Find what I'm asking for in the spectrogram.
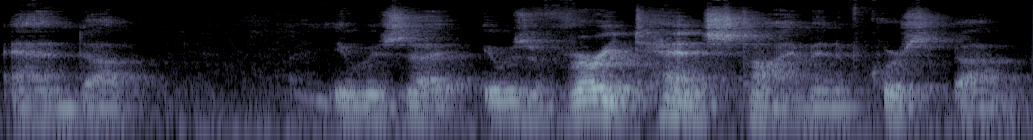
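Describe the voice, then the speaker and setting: Mellow older man in an echoey room. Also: on the low side, steady tone. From New Jersey, USA. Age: 60s. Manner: rambling, halting storyteller. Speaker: interviewee sharing memories. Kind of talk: unscripted oral-history recollection. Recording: echoey room, mic at a distance, faint noise.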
